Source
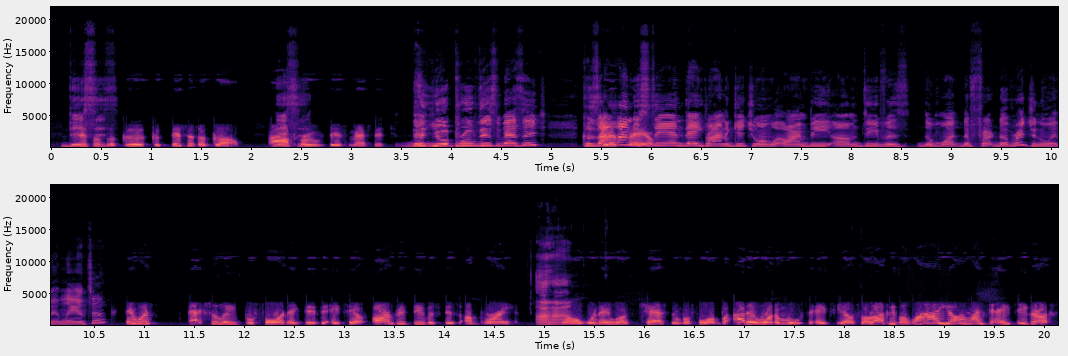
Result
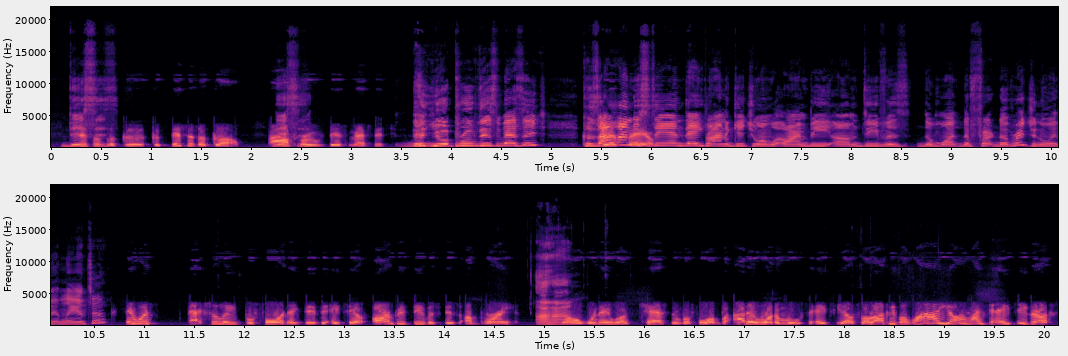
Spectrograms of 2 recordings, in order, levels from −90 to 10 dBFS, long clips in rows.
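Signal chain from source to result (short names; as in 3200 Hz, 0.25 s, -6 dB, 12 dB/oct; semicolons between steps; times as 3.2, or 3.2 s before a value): 0.65–1.1 compressor, threshold -25 dBFS, peak gain reduction 6 dB; gain +6 dB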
